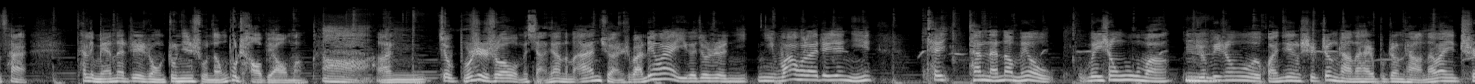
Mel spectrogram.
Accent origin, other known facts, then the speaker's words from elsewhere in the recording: China; 我们中国人长期以来其实一直以来就很少，或者说我们没有经历过那种化学物质对我们影响的这种向好的这种逐渐变化的这个过程。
